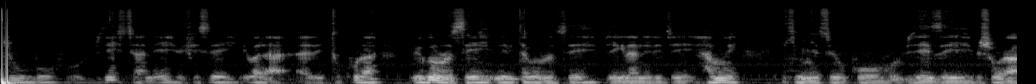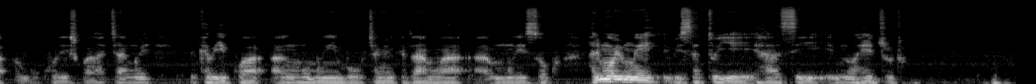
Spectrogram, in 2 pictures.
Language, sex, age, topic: Rundi, male, 25-35, agriculture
